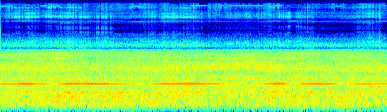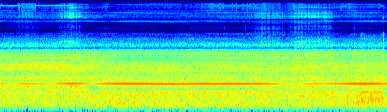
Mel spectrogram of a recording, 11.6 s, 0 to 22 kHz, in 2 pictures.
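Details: Vintage all-metal Royal Model 153 vacuum, owned 22 years, 3-amp bushing-style motor with belt tension kept light; smooth, steady quiet hum with even whine, no knocks or grinding; normal running.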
